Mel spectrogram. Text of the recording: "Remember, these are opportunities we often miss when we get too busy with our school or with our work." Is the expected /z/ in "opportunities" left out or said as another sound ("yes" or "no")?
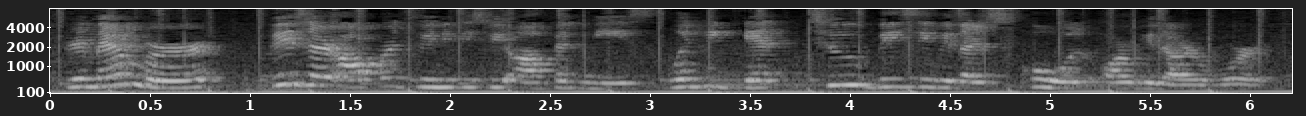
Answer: yes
